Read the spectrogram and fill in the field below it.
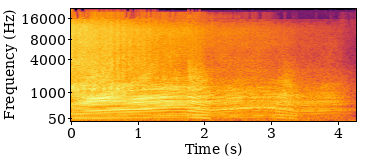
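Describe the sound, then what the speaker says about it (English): The 2017 Dodge Challenger R/T Scat Pack V8, rated at 485 horsepower, revs loudly and close by, a deep roar that climbs, drops, then swells again in a second rev before fading, with no voices. "Behind me is the Dodge Challenger RT Scat Pack. 485 horsepower, 475 pound-feet of torque."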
